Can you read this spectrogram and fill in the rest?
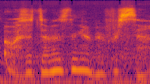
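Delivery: fast breathy whisper aside. Acted. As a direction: hush it out quickly like a secret. Whispered aside before answering.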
